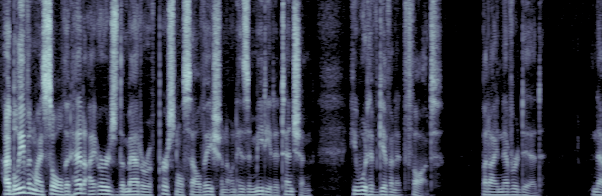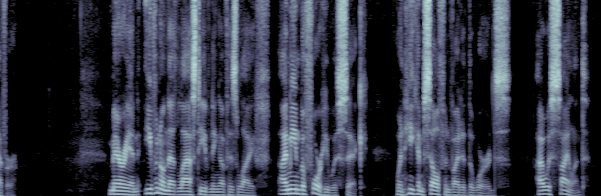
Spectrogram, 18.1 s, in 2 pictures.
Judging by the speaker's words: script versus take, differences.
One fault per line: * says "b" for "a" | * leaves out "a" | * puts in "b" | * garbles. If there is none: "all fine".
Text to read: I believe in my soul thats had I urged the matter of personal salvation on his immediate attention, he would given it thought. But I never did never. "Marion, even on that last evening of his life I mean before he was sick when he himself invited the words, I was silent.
* says "that" for "thats"
* puts in "have"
